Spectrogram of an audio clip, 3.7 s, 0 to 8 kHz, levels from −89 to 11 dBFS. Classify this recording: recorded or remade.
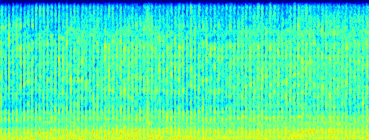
remade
